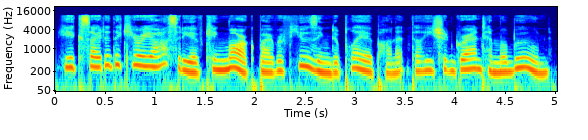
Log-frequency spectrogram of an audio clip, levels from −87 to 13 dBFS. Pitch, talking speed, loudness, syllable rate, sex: 225 Hz, 240 wpm, -15 LUFS, 5.7 syllables/s, female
